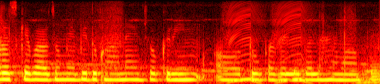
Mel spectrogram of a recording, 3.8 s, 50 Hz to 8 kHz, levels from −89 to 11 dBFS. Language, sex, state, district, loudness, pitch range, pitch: Hindi, female, Odisha, Khordha, -15 LUFS, 205-215 Hz, 210 Hz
